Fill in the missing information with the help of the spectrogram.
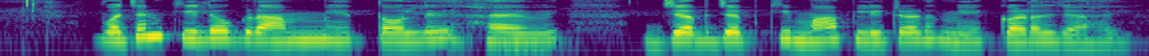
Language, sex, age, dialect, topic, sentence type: Magahi, female, 31-35, Southern, agriculture, statement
